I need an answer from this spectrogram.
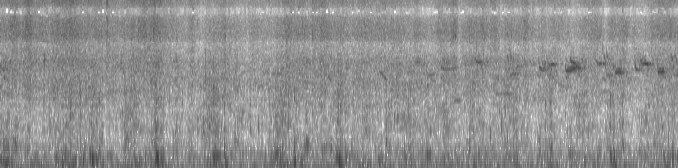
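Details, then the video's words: Hay being eaten by horses as they wait for better grass: rhythmic crisp crunches, roughly one and a half per second, over constant rustle. Light bird chirps come through toward the end. "The relaxing sound of horses eating"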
